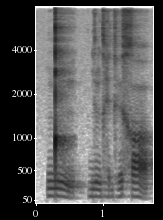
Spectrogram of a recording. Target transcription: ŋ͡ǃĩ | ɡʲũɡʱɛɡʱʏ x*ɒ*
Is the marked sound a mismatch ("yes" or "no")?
no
